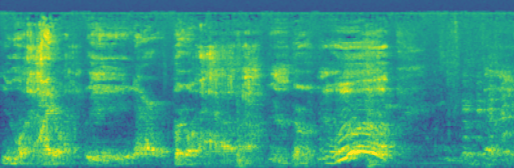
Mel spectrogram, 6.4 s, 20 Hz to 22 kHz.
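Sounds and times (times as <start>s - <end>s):
person imitating a lion roar: 0.0s - 5.0s
person chuckling: 5.6s - 6.4s.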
